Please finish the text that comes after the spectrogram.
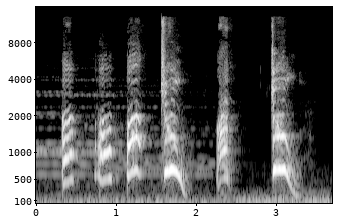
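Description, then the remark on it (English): A person imitates a parrot's sneeze with six quick, squeaky vocal bursts, some sliding downward in pitch, spaced in an uneven rhythm, fairly loud, with no other talk. “I swear that he sneezed. His head went back and forward and made a little noise like...”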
